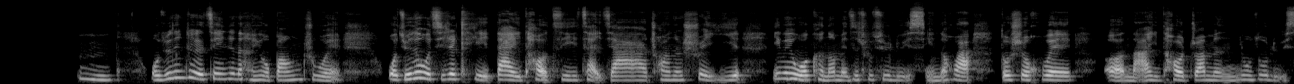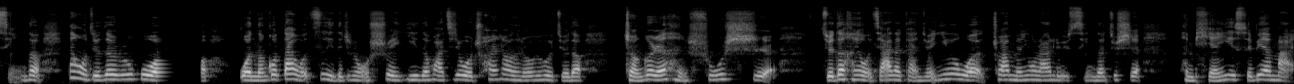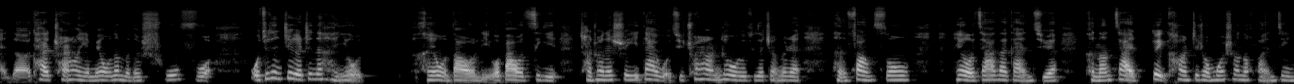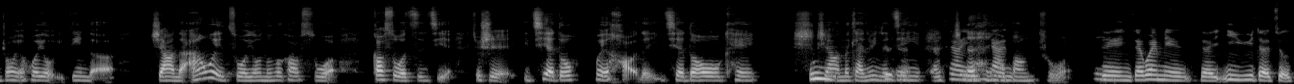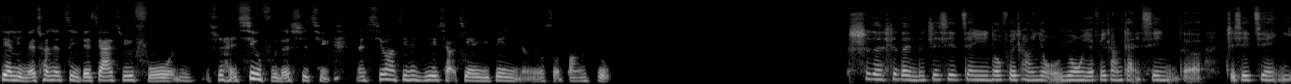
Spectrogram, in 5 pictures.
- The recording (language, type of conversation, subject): Chinese, advice, 出门旅行时，我该如何应对并缓解旅行焦虑？
- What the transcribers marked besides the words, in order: distorted speech; static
